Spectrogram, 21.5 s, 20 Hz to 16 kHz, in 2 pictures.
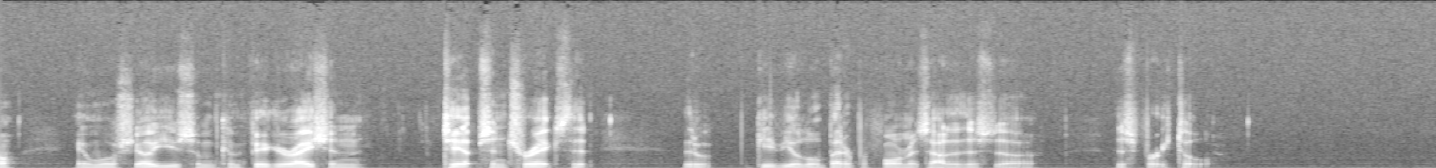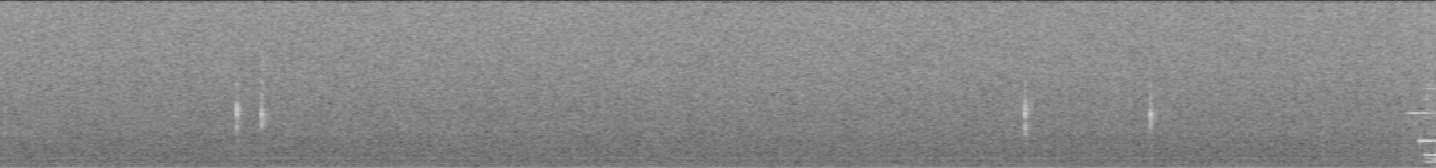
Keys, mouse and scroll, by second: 12.6 click, 18.5 click.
